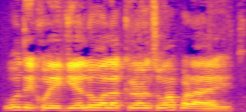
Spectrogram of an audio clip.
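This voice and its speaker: A man's voice: fairly high pitch, fairly even intonation, very fast. A man in his thirties with an Indian accent chatting casually with a small child, coaxing with short repeated questions and prompts. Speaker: father filming a kids' show with his child. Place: small living room at home. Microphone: phone camera at arm's length or further. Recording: home phone recording with background noise.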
